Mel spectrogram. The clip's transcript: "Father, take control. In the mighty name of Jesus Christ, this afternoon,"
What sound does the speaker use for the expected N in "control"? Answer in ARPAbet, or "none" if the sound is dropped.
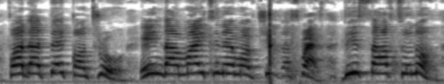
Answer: N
